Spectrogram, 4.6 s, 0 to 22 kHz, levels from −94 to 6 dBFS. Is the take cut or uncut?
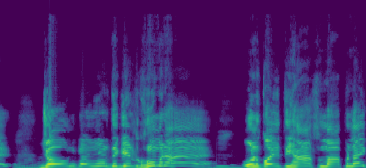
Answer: uncut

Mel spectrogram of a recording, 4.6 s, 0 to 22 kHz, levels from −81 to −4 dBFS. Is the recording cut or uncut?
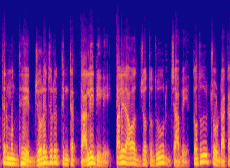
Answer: uncut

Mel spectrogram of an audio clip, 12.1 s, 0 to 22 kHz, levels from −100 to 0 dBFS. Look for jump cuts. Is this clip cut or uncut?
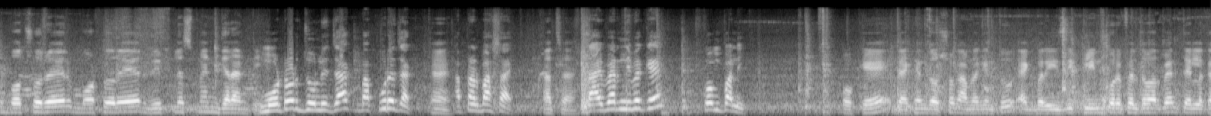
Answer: uncut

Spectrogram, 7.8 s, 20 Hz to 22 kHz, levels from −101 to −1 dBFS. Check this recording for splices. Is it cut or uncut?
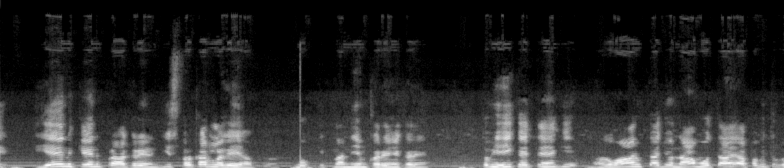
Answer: cut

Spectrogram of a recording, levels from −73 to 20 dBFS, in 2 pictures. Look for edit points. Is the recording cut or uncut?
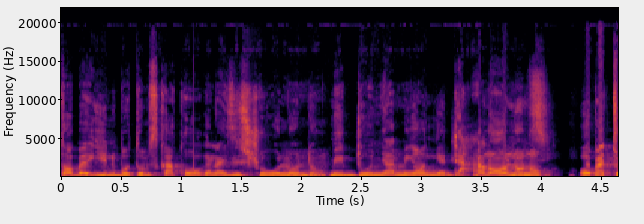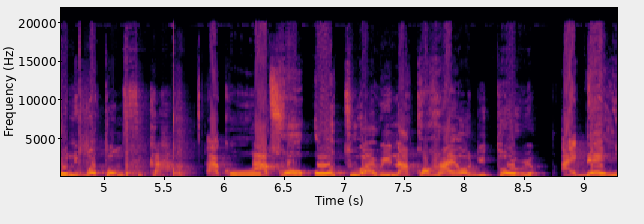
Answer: cut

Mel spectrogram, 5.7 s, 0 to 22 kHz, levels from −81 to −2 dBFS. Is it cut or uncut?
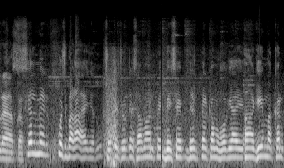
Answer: cut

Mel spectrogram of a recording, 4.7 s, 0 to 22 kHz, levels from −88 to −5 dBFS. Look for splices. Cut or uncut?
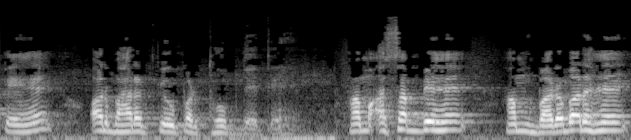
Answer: cut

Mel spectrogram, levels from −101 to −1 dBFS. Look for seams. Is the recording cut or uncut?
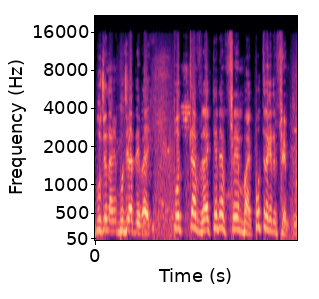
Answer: uncut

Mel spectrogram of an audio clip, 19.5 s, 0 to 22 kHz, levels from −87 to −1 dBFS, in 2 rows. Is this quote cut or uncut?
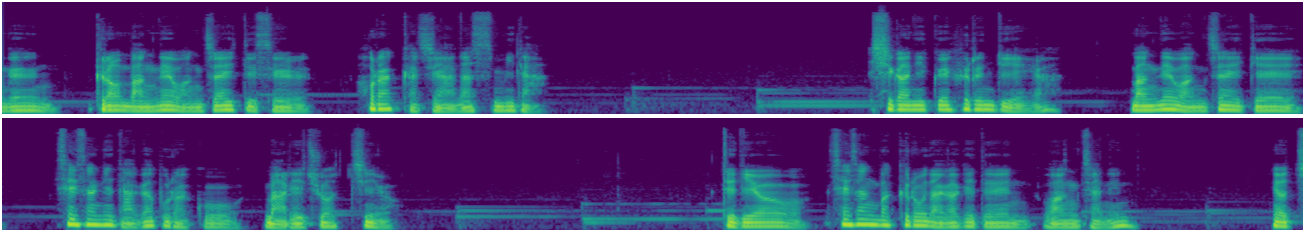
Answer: uncut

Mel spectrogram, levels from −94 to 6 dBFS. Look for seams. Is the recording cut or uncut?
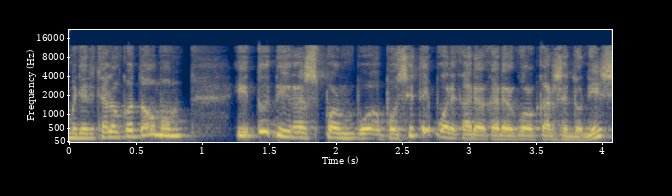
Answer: uncut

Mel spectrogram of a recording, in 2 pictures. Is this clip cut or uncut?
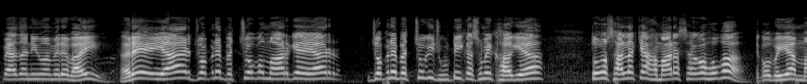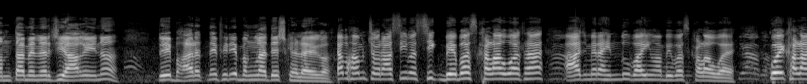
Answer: cut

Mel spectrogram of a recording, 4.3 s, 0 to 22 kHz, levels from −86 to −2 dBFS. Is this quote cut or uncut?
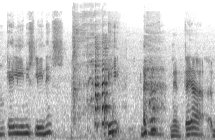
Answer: cut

